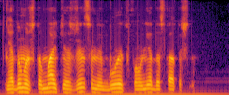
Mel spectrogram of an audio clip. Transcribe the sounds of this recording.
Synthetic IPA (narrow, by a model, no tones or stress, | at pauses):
jad̪uməjʊʂt̪ɔmalʲkʲɪzʐɪnsɨnʲɪbudʲɪt̪fpɐlˠnʲed̪ɐst̪at̪ət͡ɕnə̰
